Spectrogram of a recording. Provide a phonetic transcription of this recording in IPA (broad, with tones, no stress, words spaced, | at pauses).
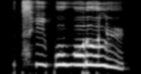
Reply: t͡sʰi˥˧po˥wɔ˥ɾɤ˥ ly˥˩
